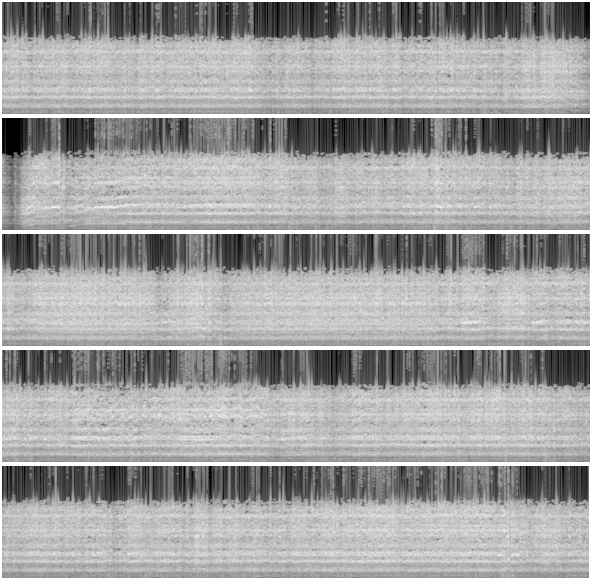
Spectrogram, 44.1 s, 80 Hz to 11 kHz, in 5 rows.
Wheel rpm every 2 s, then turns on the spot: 230, 240, 230, 230, 120, 210, 220, 230, 220, 210, 210, 210, 230, 230, 220, 230, 230, 230, 230, 230, 240, 230.
none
